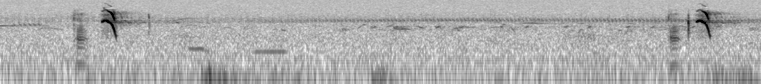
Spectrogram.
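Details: Whistled danger signal from a bobak marmot near Velyka Shapkivka, Kupiansk district, Kharkiv region, Ukraine: two abrupt, high, piercing chirps about three seconds apart over a quiet background.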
